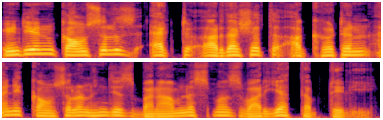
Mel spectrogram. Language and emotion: Kashmiri, neutral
